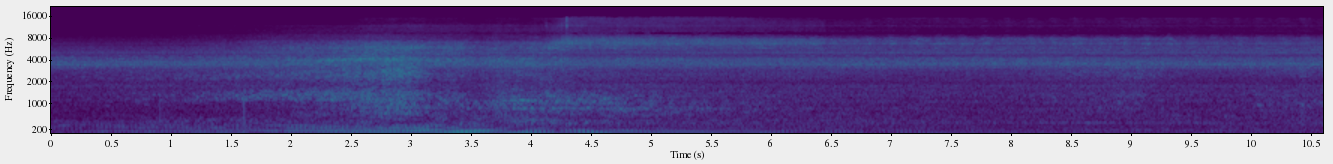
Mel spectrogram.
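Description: A motor vehicle passes: its engine grows louder from about two seconds in, is loudest around the middle, then drops in pitch and fades. Insects buzz steadily and high-pitched underneath.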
